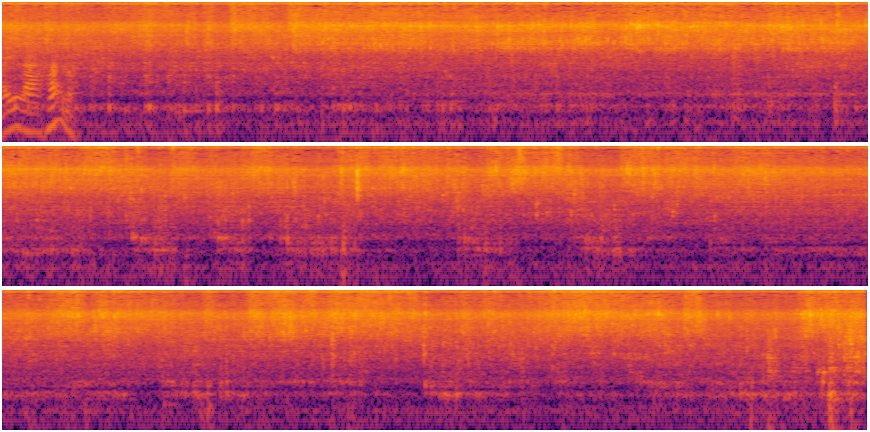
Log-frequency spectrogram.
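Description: Hands rub and splash through wet food in a metal pot.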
